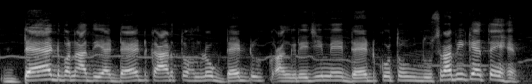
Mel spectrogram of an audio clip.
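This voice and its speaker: A man's voice: sits high, normal speed, faint music behind. A male religious teacher giving a devotional discourse, addressing the listeners as friends and sounding out syllables one by one to make his point. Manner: explains Hindi sounds by voicing each syllable; addresses the audience as friends, asks rhetorical questions.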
